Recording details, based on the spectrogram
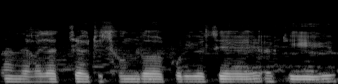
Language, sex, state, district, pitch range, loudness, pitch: Bengali, male, West Bengal, Malda, 125-130 Hz, -30 LUFS, 125 Hz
